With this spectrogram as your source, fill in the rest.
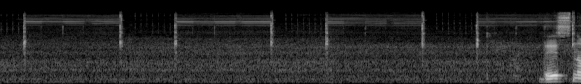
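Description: A hard drive clicks repeatedly.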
